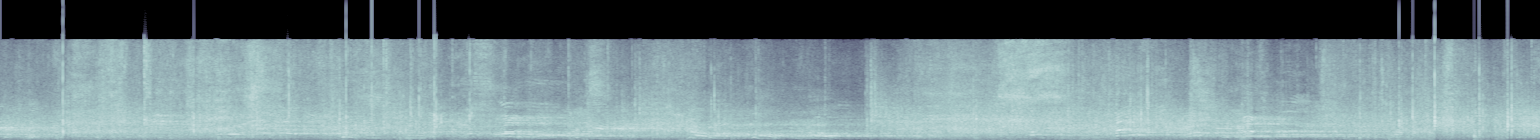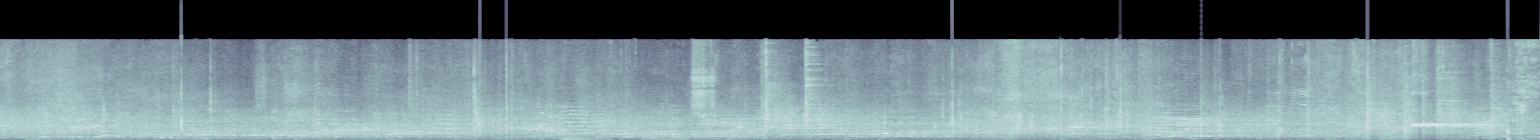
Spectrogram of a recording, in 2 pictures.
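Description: Spectators' and players' voices calling out across an indoor ice rink during hockey play, with occasional sharp knocks of puck and sticks against the boards.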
